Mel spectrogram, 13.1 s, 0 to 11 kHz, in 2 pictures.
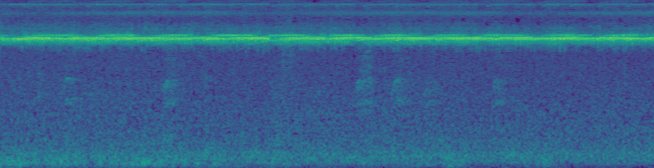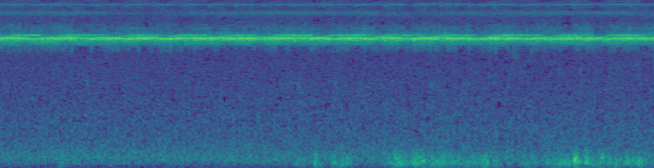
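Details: Satoyama countryside in autumn 2016, Japan: insects keep up a sustained, piercing single-pitch trill with faint overtone, occasional quiet chirps, and soft low rustles toward the end.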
